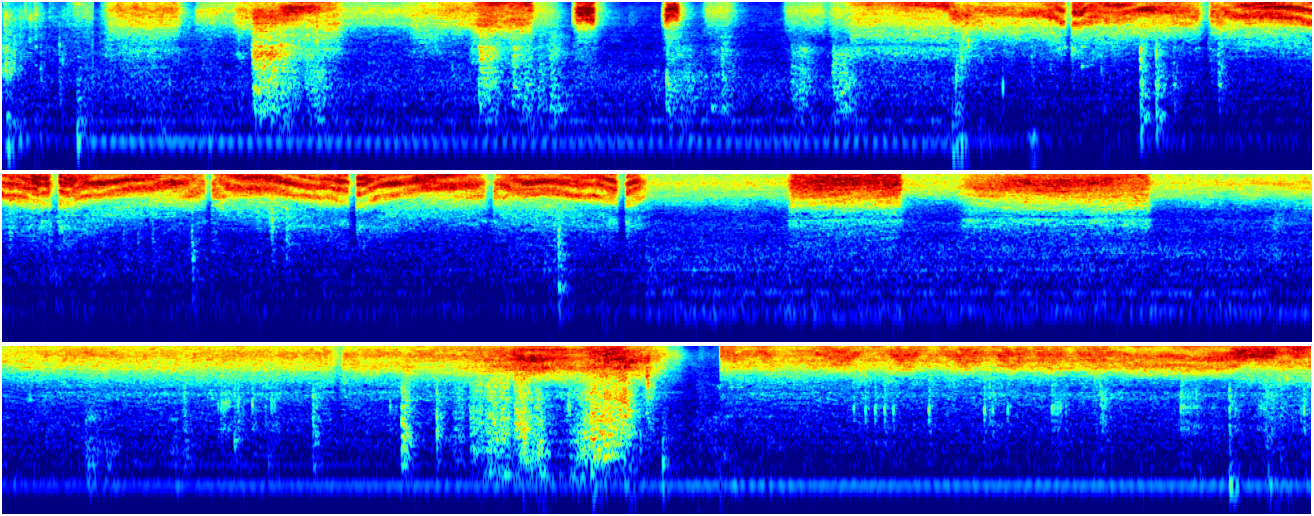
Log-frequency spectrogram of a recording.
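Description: Aerosol spray paint can hissing in on-and-off bursts of varying length as paint is sprayed onto a wall in sweeping strokes.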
